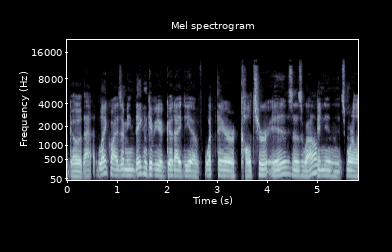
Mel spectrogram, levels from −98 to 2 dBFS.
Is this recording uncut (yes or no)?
no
